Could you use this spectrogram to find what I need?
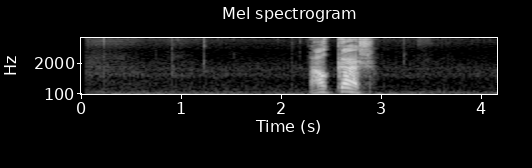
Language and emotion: Russian, angry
